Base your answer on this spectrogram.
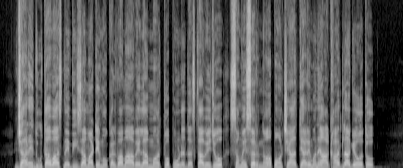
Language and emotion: Gujarati, surprised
